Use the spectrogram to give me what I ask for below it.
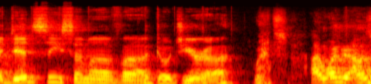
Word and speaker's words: Gojira: like everybody apparently likes Goda Goda is what they said so how do you pronounce it you say gajira I said goira Goa oh yeah it is Gojira there's no D in there sorry but um yeah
